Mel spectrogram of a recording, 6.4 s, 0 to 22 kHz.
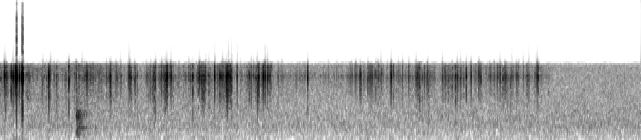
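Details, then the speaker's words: Thomas Collectors Edition Country 1927-style telephone; no dial tone and numbers won't dial out, only thin crackly static in the handset. The board is transmitting into the handset, a faulty main board. "all we get is a staticky type noise now from our initial troubleshooting what we've found out was basically the board has transmitted into the handset"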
